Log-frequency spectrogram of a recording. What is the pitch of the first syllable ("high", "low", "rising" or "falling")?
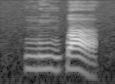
high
